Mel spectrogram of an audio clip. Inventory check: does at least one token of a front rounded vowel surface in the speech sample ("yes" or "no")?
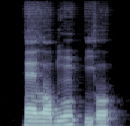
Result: no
